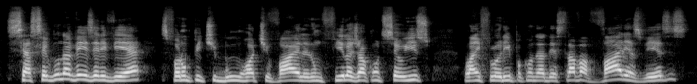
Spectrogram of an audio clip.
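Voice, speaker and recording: High-voiced and a little fast, this middle-aged man trains dogs and speaks with a Brazilian Portuguese accent. His casual instructional talk mixes lively storytelling with commands aimed at dogs and helpers.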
